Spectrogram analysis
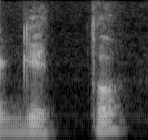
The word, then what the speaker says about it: ghetto: per gli ebrei tedeschi la pronuncia era Ghetto appunto il ghetto più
